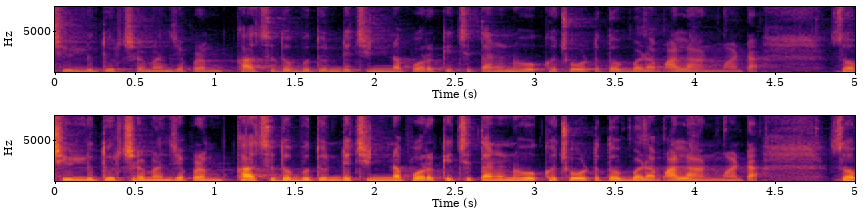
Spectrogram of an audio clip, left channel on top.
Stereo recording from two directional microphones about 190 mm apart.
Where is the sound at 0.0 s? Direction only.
35° right (ahead or behind).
